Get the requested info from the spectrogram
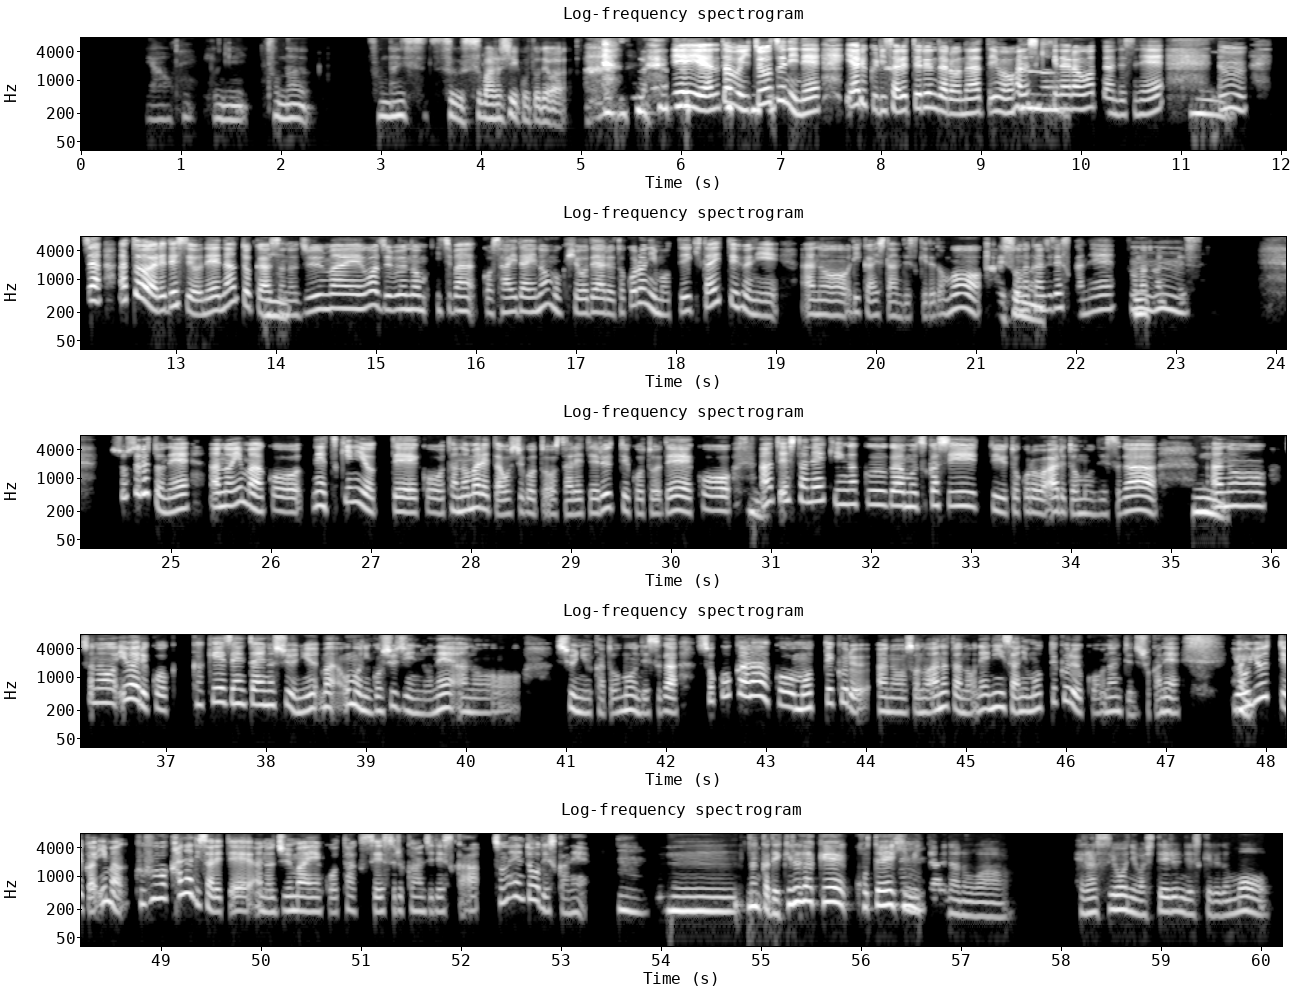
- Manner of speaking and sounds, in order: chuckle
- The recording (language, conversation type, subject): Japanese, advice, 毎月決まった額を貯金する習慣を作れないのですが、どうすれば続けられますか？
